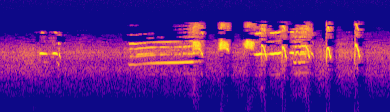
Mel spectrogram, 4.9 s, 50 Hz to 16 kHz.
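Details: Bald eagle at its nest in southwest Florida while feeding at sunrise, 2-6-16: a few high whistles lead into a rapid, uneven series of shrill chittering notes, roughly three per second.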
